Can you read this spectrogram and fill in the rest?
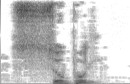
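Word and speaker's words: سُبُل: So to pronounce this, has an S sound, so su, bu, and this is the lam, like the letter L. So subul.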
